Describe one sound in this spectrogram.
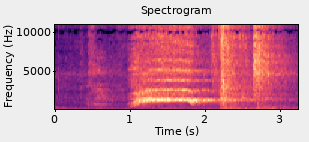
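A young man lets out a long, piercing shout in a large echoing hall.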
